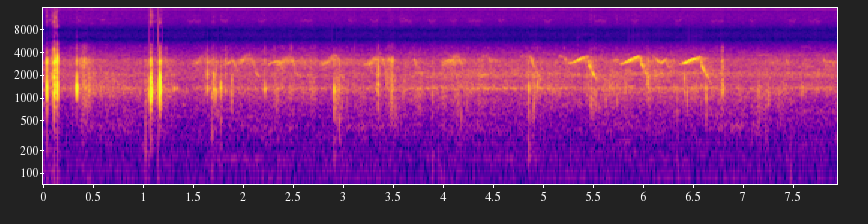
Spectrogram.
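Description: Small birds chirping: a run of short, quick down-slurred notes, with three louder rise-and-fall chirps about two-thirds of the way through. A few sharp taps near the start, like footsteps on concrete.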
